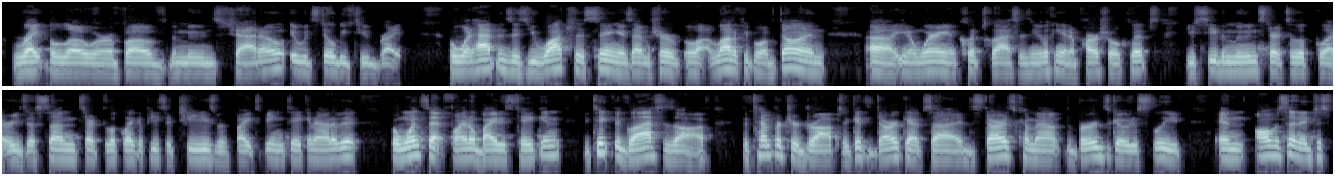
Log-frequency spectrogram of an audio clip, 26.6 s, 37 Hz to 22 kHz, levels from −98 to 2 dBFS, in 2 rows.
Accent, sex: American, male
